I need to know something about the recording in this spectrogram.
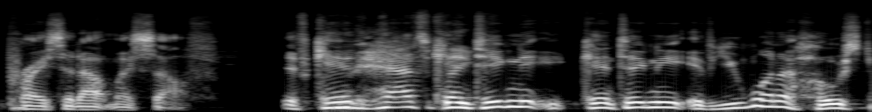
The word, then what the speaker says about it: Cantigny: Is it Cantini or Cantigny? It's Cantigny. Depends who you talk to. No, it's Cantigny. There's a G in it. G before N. I'm with you. Yeah, Cantigny. It's spelled that way.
